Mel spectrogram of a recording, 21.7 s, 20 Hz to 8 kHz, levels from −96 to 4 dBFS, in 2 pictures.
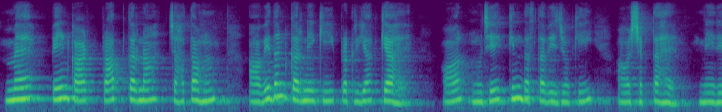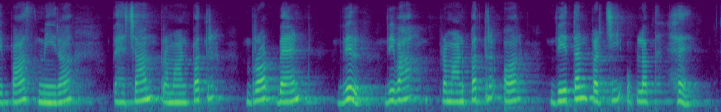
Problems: background conversations at intervals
